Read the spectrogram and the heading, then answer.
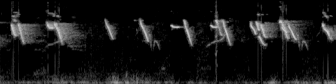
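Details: Saffron finch chirping in a tree: loud, clean high notes sliding downward, given in an uneven string of about ten over three seconds.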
